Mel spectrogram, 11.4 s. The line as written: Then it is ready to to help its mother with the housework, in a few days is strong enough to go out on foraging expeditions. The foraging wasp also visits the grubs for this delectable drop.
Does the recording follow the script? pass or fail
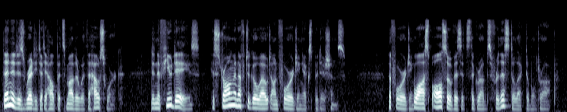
pass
